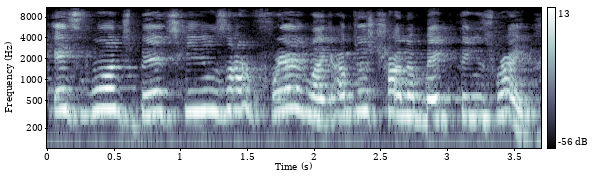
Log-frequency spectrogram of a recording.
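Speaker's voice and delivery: high-pitched sassy defense; high defensive friend. Acted. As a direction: squeal out the excuse, high. C Z defending herself to Slim.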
